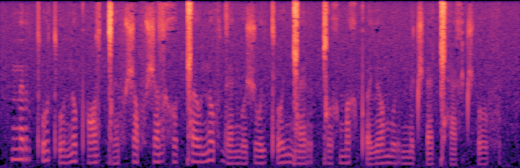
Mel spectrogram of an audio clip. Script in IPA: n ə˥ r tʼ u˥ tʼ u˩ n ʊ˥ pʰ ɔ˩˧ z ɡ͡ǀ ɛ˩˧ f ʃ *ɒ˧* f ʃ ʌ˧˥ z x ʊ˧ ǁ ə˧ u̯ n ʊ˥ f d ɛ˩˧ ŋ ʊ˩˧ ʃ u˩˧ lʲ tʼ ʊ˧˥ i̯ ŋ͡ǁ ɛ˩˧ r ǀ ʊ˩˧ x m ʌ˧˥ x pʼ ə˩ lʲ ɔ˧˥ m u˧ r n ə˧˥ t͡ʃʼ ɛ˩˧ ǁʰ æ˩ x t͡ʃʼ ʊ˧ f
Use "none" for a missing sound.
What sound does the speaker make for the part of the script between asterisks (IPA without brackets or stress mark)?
ɒ˧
